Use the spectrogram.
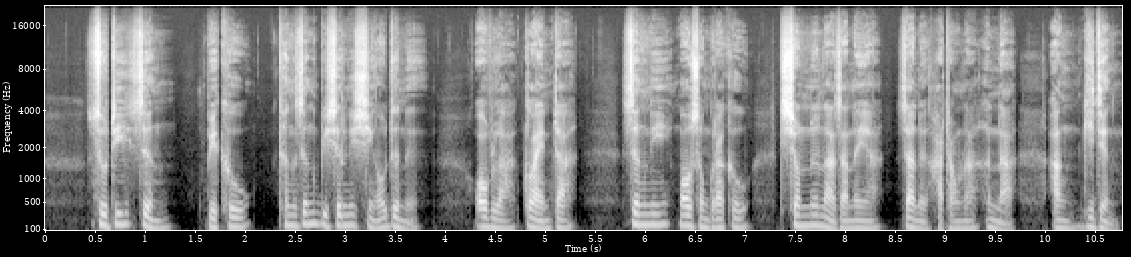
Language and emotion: Bodo, fearful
